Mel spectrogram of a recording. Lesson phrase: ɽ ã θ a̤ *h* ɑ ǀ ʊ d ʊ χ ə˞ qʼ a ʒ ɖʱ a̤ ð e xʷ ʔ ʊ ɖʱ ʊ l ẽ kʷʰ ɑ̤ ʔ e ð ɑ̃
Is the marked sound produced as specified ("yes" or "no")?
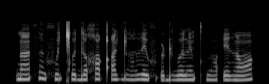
no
